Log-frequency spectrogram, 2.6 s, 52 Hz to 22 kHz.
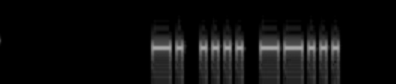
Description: Morse code, heard as a keyed tone, about 30 wpm, 700 Hz. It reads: NH7
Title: USA Call Sign Prefixes - 30wpm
